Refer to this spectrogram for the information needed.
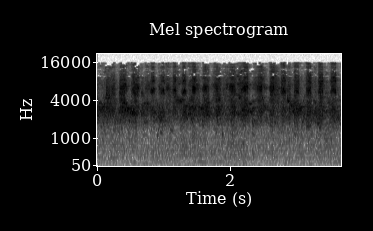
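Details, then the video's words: A colony of budgerigars chirping and warbling all at once, rapid high notes overlapping in a lively, unbroken chatter. "budgies parrots colony"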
